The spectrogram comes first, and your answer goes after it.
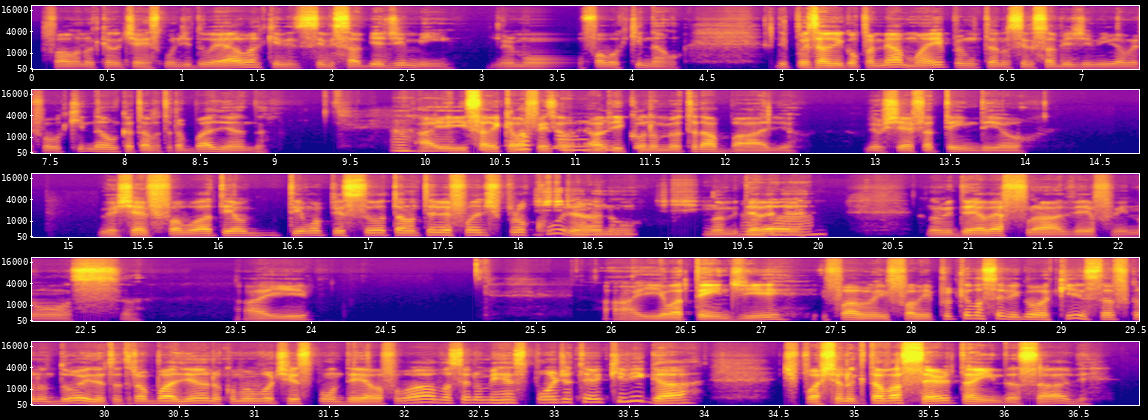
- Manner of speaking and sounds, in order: distorted speech; tapping; other background noise
- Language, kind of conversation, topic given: Portuguese, advice, Como lidar com ciúmes e insegurança no relacionamento?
